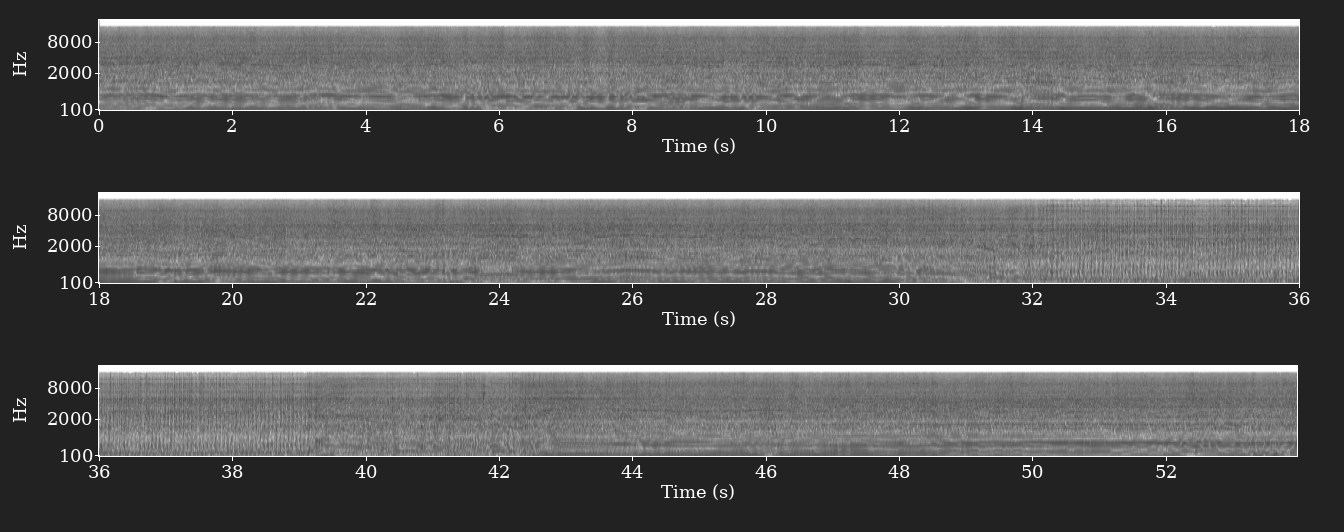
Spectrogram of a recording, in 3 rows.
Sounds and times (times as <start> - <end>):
Power tool: 0.0 - 53.9
Sawing: 0.0 - 53.9
Wood: 0.0 - 53.9.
